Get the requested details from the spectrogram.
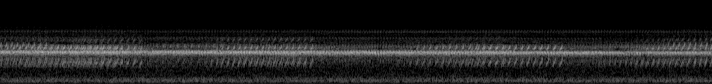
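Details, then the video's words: Massed frogs and toads giving a loud high trill, overlaid by repeated rattling bursts of pulsed croaks every second or two, steady throughout. "Frogs and Toads Symphony"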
